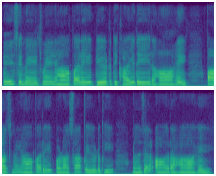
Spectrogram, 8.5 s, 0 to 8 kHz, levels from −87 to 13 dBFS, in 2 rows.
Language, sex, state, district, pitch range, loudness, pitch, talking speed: Hindi, female, Rajasthan, Jaipur, 205-220 Hz, -19 LUFS, 215 Hz, 170 wpm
